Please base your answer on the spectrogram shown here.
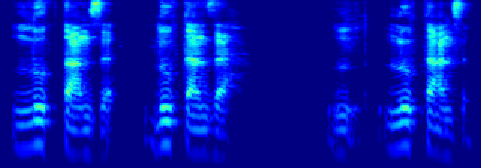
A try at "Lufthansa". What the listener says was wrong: In English, people usually say Lufthansa, but in German, we say Lufthansa. So the emphasis is on the first.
